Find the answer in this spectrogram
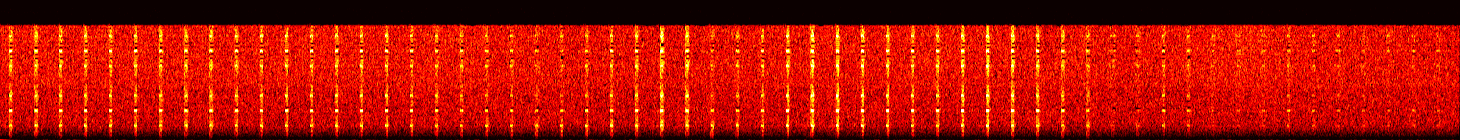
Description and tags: Electromagnetic field recording of a temperature controller using a homemade Elektrosluch and a Yulass portable audio recorder.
